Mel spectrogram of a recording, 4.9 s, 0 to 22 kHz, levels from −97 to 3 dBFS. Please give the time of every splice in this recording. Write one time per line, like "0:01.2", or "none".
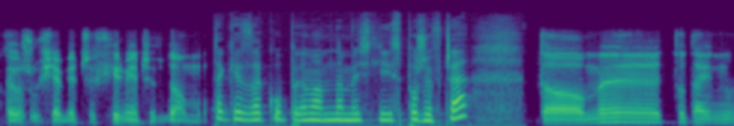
0:01.4
0:03.5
